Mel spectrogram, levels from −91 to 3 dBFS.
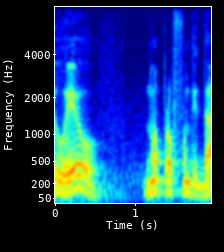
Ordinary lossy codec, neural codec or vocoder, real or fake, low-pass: none; none; real; none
